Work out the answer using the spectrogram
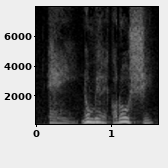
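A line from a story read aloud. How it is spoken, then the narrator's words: Whispering provincial man. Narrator (Italian): bisbigliò il provinciale del Yorkshire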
